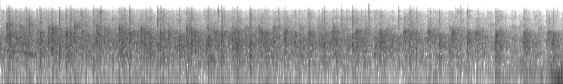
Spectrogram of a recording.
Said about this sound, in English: why don't you come up here for a round of applause and read your wonderful novel and we can have a chat.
